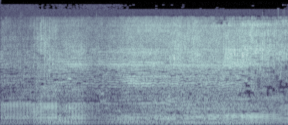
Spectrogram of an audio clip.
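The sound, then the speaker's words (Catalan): A small two-stroke Derbi moped engine buzzes and revs steadily as it passes through a village, its pitch shifting slightly, loud and continuous for a few seconds with no talking. “Llavors sempre hi havia el que et recordava que estaves al poble perquè passava la típica derbi paleta”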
